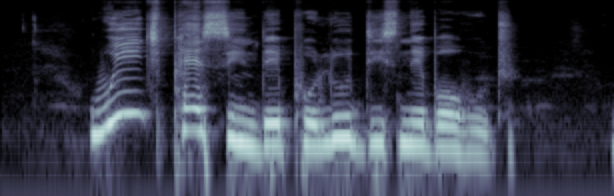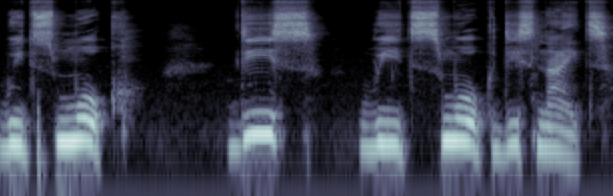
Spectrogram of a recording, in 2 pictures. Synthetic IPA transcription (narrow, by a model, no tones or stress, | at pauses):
wit͡ʃpʰɛsĩndepʰolut̚disnebəhud | widsmok | dis | widsmokdisnaɪt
